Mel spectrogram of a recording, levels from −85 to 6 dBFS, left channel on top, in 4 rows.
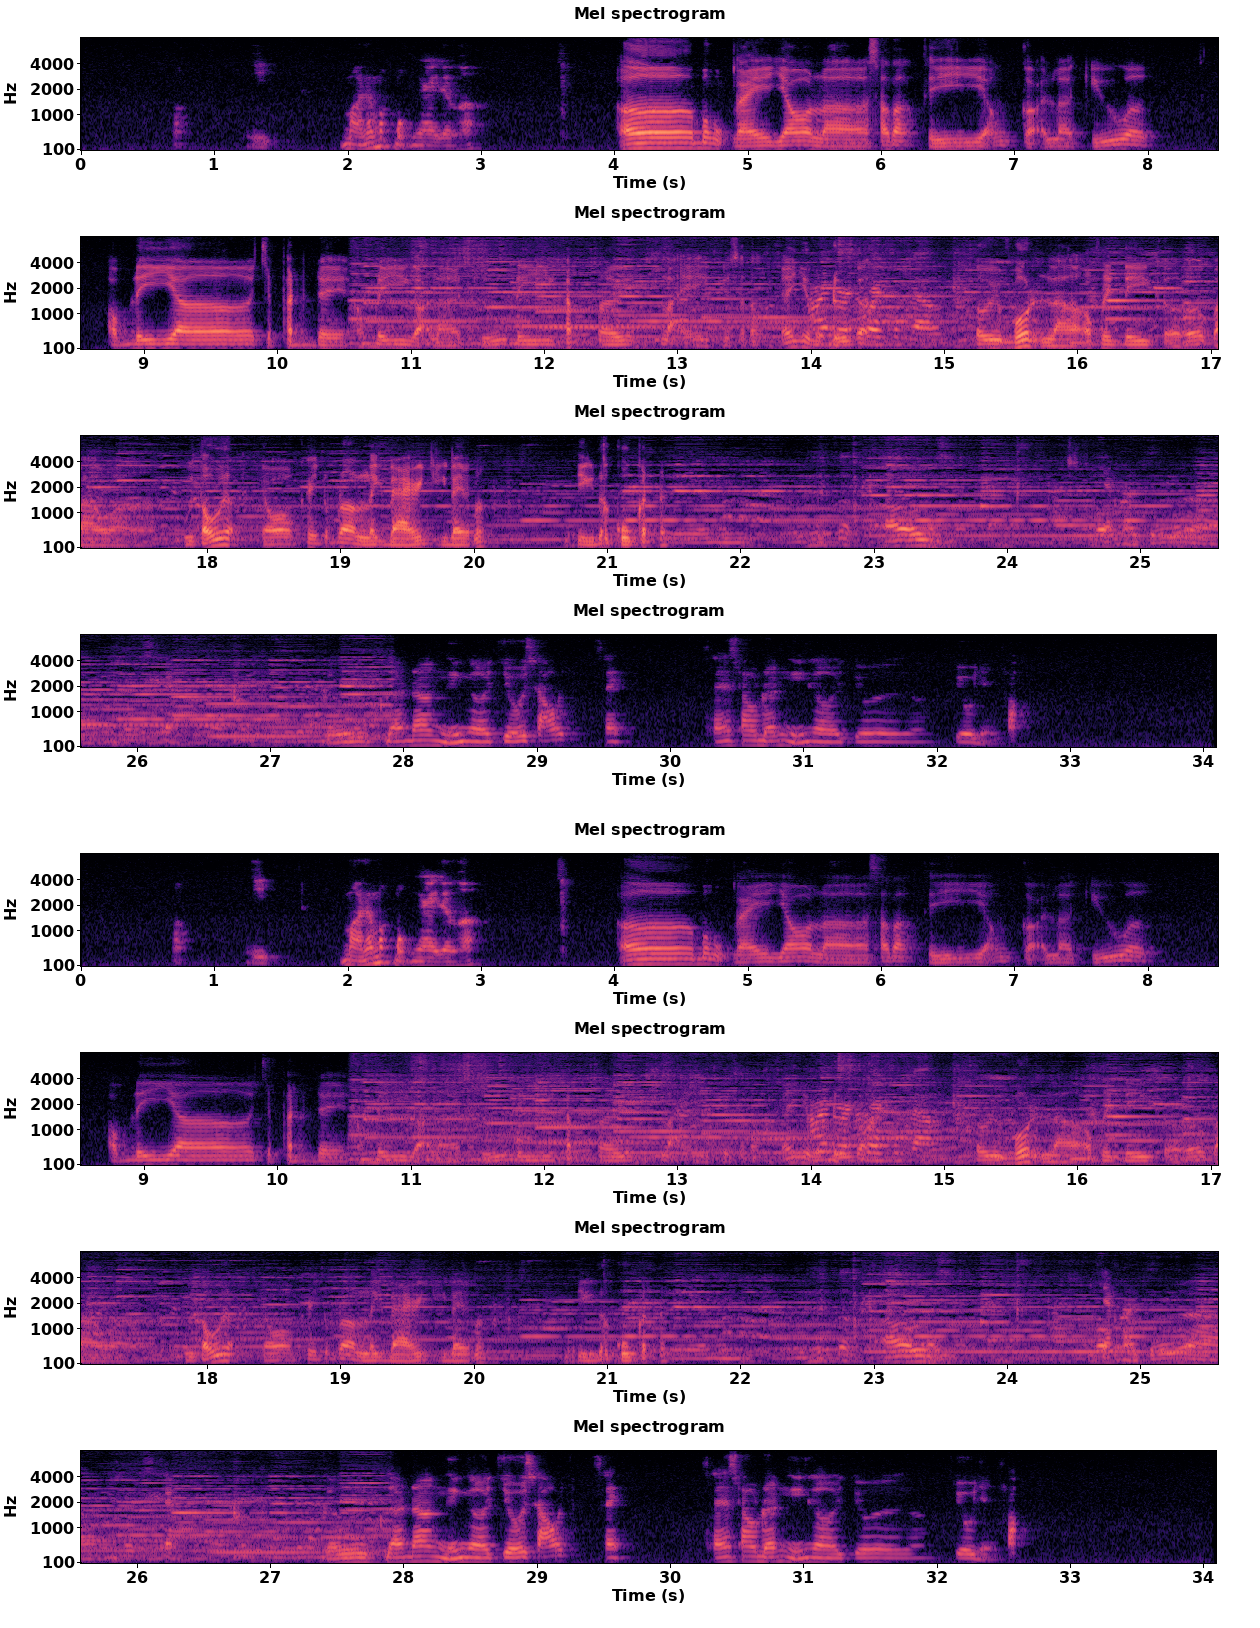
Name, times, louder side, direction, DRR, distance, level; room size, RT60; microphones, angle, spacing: voice 1, 2.0-3.0 22.7-22.9 23.3-23.6 24.6-25.9 26.2-26.3 27.4-29.2 29.5-29.6 30.3-32.6, right 3 dB, 50° right, 0.5 m, -30 dB
voice 2, 4.0-8.0 8.7-14.5 15.2-20.1 20.8-21.5, left 6 dB, 85° left, 0.5 m, -26 dB
sound 1, 10.5-27.9, left 2 dB, 5° right, 0.8 m, -31 dB
6.9 x 6.0 x 5.3 m
head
